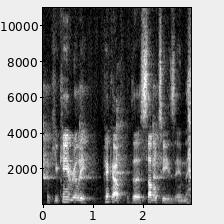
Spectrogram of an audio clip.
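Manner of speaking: ordinary delivery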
